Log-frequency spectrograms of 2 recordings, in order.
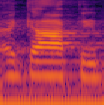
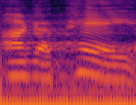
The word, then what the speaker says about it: agape: love agape is uh we say it agape but the more correct greek pronunciation is agape and that is a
